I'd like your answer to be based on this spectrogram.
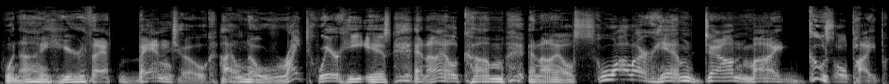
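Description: A male storyteller voicing a humiliated, angry male cougar with a slow, menacing drawl. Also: mid-range voice, big pitch swings, fairly bright tone, no echo, studio quality, exaggerated voice. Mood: vengeful. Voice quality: gravelly, husky growl.

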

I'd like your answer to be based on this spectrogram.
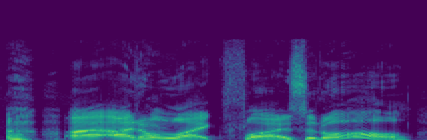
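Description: Big jolly storybook bear guy, hearty and loud, rambling with chuckles , played by a woman. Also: mid-range voice, expressive, unhurried, no room sound, studio quality. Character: big jolly male bear, good-natured.

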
